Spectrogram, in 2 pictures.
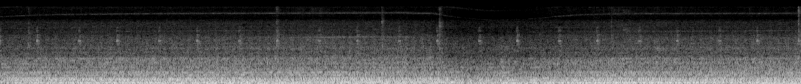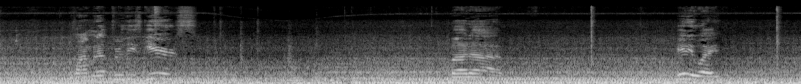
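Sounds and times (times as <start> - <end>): truck engine and road drone: 0.0 - 16.0
light ticking: 0.1 - 8.5.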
